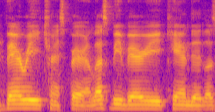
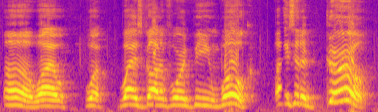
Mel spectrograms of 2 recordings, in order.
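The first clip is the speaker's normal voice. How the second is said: high, loud mocking whine of an angry gamer; mocking whiny gamer; 9 semitones higher, 9 dB louder than usual. Streamer mocks gamers upset about a female character, in a high loud whine. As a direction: squeal it like a sulking man-child. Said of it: "everyone is losing their heads".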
